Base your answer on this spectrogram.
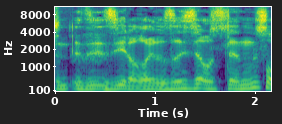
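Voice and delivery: put-on slow, hammy French accent that falls apart; bad French accent. Host admits his French accent is getting worse, slow and hammy. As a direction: drag out the Resistance in an overdone French accent. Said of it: "It's getting worse as I do it".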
